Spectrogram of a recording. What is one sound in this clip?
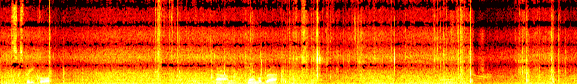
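A plastic tag crinkles and taps as a hand handles it.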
